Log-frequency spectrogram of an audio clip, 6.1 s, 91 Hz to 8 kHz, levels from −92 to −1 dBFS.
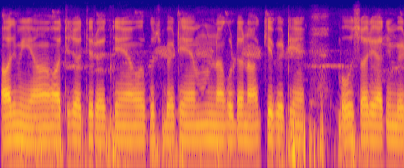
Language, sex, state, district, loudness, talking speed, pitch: Hindi, male, Rajasthan, Bikaner, -18 LUFS, 200 wpm, 95 Hz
